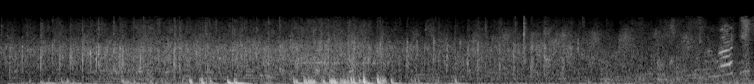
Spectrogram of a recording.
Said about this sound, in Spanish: rompen aplausos esta Plaza de las Pasiegas.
